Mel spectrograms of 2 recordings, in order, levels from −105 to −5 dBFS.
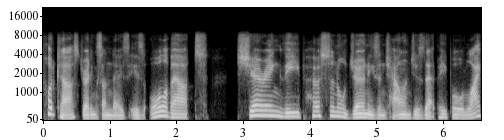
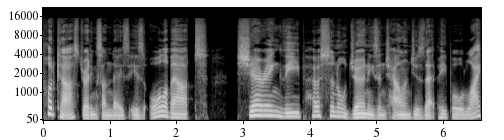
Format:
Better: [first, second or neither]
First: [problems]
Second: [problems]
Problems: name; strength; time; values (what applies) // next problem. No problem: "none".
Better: second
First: garbled, watery; badly; nothing above 8 kHz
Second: none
